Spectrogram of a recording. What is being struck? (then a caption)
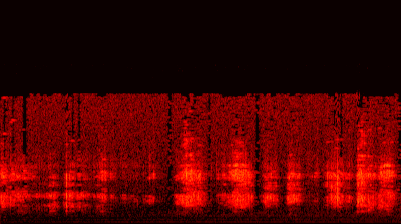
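Expanded polystyrene packing peanuts. Small white expanded polystyrene packing peanuts rest on a velvet cloth while one is held and squeezed and rubbed between fingertips and long nails. The result is soft, high, bright squeaks and crackly rubbing bursts, with a faint steady low hum underneath.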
